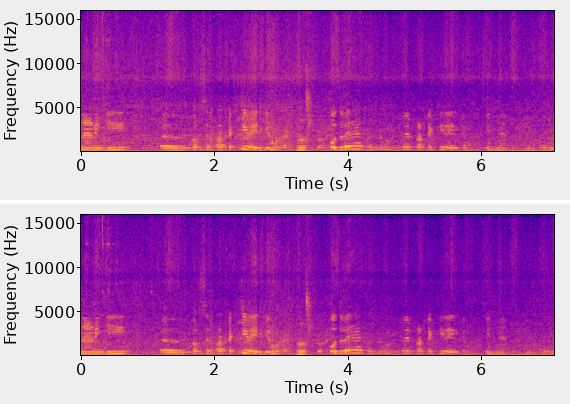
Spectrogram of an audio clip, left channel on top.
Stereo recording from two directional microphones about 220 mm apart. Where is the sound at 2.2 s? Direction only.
5° right (ahead or behind).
